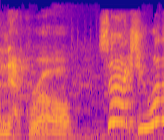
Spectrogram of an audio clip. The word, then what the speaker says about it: Necrosexual: And well, I have to stop you for a second, Big Will, because you actually mispronounced my name. It's the Necro Sexual. You got to get the falsetto.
